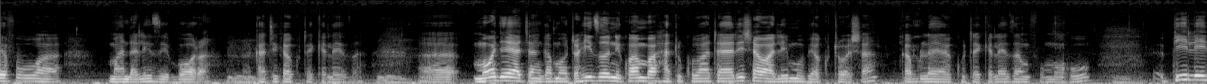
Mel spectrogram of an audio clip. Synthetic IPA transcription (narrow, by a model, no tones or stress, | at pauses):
ɛfuwa | maːndaliziɓɔɾa̰katikaku̥tɛkɛlɛza | mɔʄajat͡ʃaŋɡamɔtɔhizɔnikwambaɦatukuwatajaɾiʃawalimuvjaku̥tɔ̰ʃakablajakutɛkɛlɛzam̩fumɔhuː | pili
